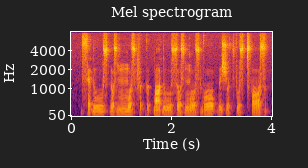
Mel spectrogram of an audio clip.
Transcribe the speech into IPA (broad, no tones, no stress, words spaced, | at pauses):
səɗuːz ɗozmːoz fəkɤk͡pɒ ɗuːsoz ŋ͡moːzɡoː k͡pɨʃot͡sʼuz t͡sʼɔz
